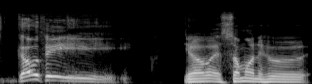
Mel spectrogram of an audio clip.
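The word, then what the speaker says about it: Goethe: you know and and for the German students who see g o e t he e it is not Gera it's GOI you know as someone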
